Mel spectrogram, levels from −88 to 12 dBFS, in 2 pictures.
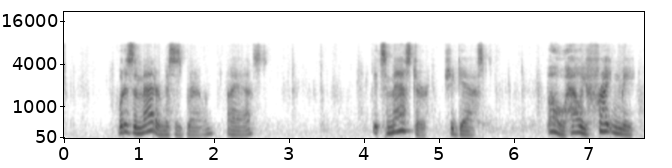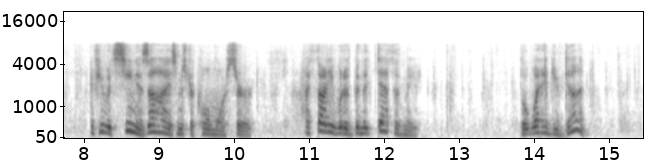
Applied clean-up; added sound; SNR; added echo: neural separator model SepFormer DNS4.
